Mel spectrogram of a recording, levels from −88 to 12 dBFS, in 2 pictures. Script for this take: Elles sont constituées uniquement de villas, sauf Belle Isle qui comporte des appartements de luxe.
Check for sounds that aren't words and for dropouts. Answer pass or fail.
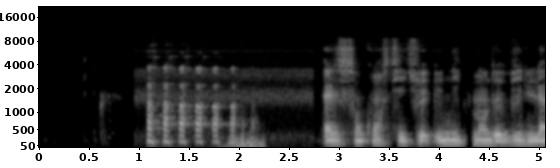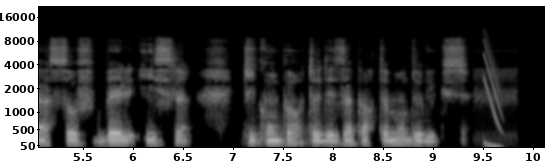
fail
